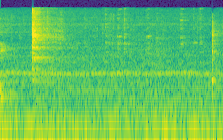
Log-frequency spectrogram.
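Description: A metal spoon clinks once against a stainless-steel pot about a third of a second in, over a steady low hum.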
